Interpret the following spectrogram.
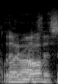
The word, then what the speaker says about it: Glenrothes: But it's Glenrothes. It looks like Glenrothes. It's Glenrothes.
